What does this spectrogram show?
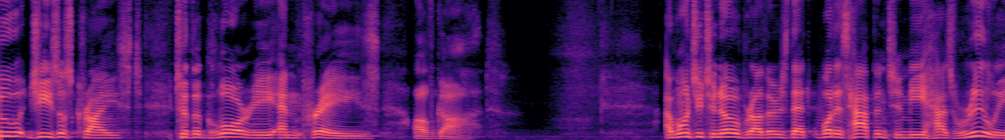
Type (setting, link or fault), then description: setting, large echoing room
